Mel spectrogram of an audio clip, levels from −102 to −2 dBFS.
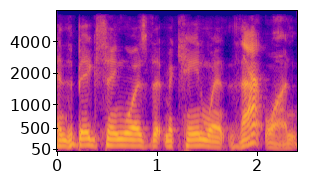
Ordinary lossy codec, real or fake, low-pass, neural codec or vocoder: AAC, 48 kbps; real; 7.2 kHz; none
